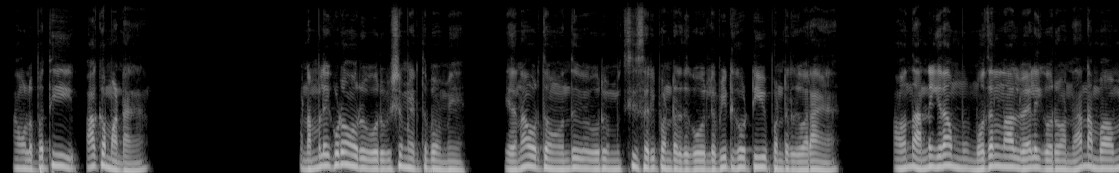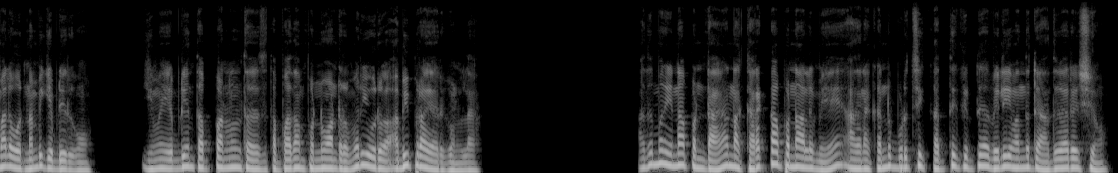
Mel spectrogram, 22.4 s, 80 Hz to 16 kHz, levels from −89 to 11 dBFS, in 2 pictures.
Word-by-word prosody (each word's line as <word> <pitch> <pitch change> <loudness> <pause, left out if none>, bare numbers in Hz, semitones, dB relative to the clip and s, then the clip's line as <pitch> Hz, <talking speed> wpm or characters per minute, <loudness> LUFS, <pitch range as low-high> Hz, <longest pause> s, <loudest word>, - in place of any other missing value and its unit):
அவங்கள 150 -2 -1
பத்திப் 180 -2 -1 0.2
பார்க்க 185 0 +1
மாட்டாங்க." 120 -3 -1 1.7
நம்மளே 165 +7 +2
கூட 210 +1 +3
ஒரு, 160 -3 +2
ஒரு 145 - +1
விஷயம் 165 +4 +1
எடுத்துக்குவோமே. 135 -2 -1 0.6
ஏன்னா, 140 +6 +1
ஒருத்தங்க 150 -4 +1
வந்து 145 +4 0 0.2
ஒரு 145 +1 +1
மிக்ஸி 140 +5 -3
சரி 155 -2 +2
பண்ணுறதுக்கோ, 140 -3 +1
இல்ல 140 +1 0
வீட்டுக்கோ, 160 0 +1
TV 170 0 +3
பண்ணுறதுக்கு 135 -3 +1
வராங்க. 135 -2 +1 0.7
அவன் 150 0 0
வந்து 170 0 +2
அன்னைக்குத்தான் 175 +3 +2 0.2
முதல் 185 +5 +2
நாள் 170 -3 +2
வேலைக்கு 155 -3 +1
வருவாங்க. 140 -1 0
நம்ம 150 -2 +1
அவன் 145 +2 0
மேல 180 -2 +2
ஒரு 140 - -4
நம்பிக்கை 160 +1 0
எப்படி 140 0 0
இருக்கும்? 120 -1 -4 0.6
இவன் 145 +2 0
எப்படியும் 170 +4 -2
தப்பு 150 -4 -3
பண்ல 160 -2 +1 0.2
தப்பாதான் 150 +3 0
பண்ணுவான்ற 150 -1 +2
மாதிரி 195 +3 +2
ஒரு 150 - +1
அபிப்ராயம் 180 -5 +1
இருக்கும்ல. 120 0 -2 1.7
அதே 175 +6 -1
மாதிரி 225 -2 +2
என்ன 205 +1 +2
பண்ணிட்டாங்க? 150 -3 +1
நான் 160 -6 -1
கரெக்டா 170 +9 +1
பண்ணாலுமே, 160 -8 +1 0.2
அதை 150 - +2
நான் 140 -3 -2
கண்டுபிடிச்சு 165 +1 0
கத்துக்கிட்டு 160 +4 -1
வெளியே 175 +4 +2
வந்துட்டேன். 160 -3 0
அது 130 - -2
வேற 160 0 +1
விஷயம். 135 -4 -2
150 Hz, 165 wpm, -23 LUFS, 140-170 Hz, 1.7 s, கூட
